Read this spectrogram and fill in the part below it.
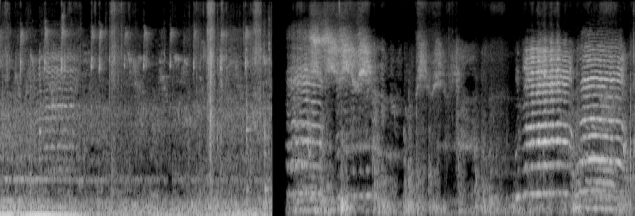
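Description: Goats and kids on a farm bleat repeatedly, loud nasal cries arriving in bursts, some overlapping, over a busy background with a brief drop to silence midway.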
